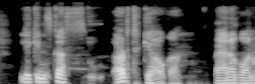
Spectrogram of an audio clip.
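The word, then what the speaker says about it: Paragon: एड्स देखे होंगे जी हां इसको शुद्ध शुद्ध उच्चारण इसका जो है आपको पता ही होगा पैरागन जी हां पैरागन पैरागन तो आपने देखा होगा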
